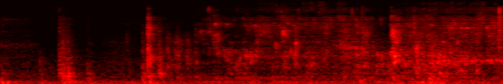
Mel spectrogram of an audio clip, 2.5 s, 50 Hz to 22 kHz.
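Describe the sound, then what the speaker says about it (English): A Hymer ML-T 580 motorhome toilet flushes water into its bowl, a soft steady rush and trickle of running water, quiet and close, with no voices. "You get a flow of water into the bowl"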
